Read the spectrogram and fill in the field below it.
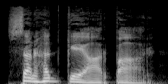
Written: आर-पार

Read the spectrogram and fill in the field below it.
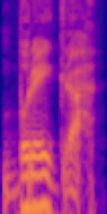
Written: ग्रह

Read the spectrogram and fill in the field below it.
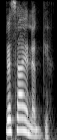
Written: रसायनज्ञ

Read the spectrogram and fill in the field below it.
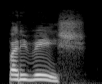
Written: परिवेश

